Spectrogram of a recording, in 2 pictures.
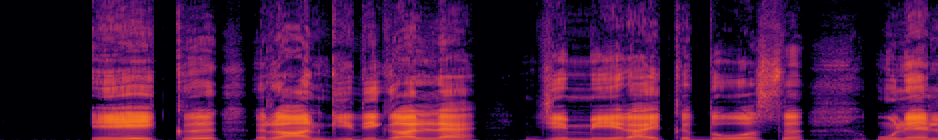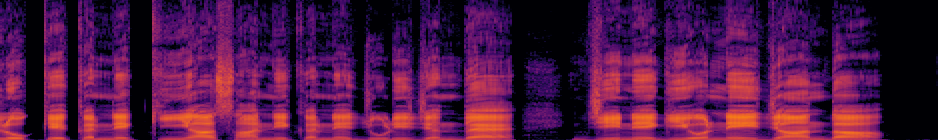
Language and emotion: Dogri, surprised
